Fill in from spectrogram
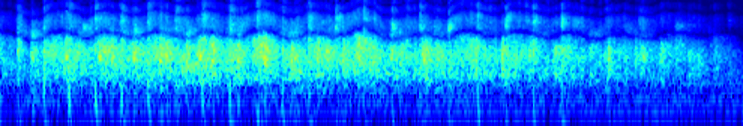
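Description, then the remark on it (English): A church audience at Westside applauds steadily for several seconds, a dense wash of many overlapping hand claps that stays loud and even before tapering off slightly at the end. No one speaks. “And I want to give everyone at Westside a great big round of applause, because it's all your ministry and all of you helped out in one way or another.”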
